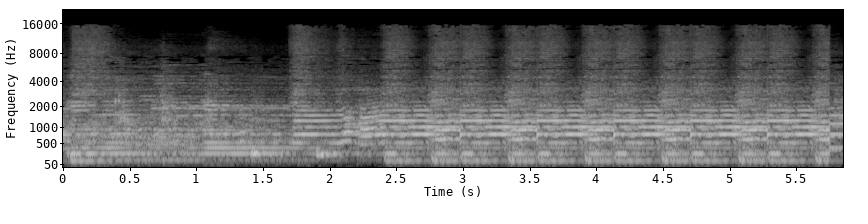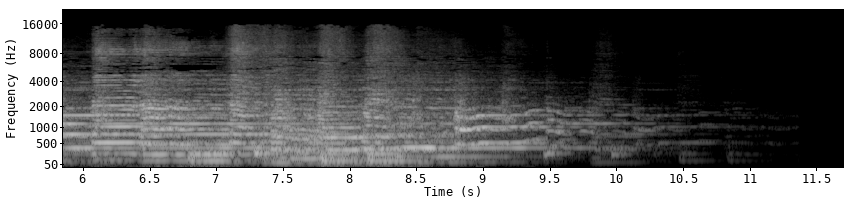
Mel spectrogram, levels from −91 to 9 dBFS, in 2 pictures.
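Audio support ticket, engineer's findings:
Broken-record loop, 2.99–5.76 s: a 0.58 s fragment repeats exactly five times, back to back. The audio for that span is lost. Likely a stalled player, encoder or stream resending its last buffered block. Waveform shows identical repeating blocks; spectrogram shows tiled copies.

Truncation distortion on a fade, 8.95–11.71 s: the fade-out, running from around 9 s to 11.7 s, turns gritty and is worst from 10.2 to 11.71 s. The fade stage keeps 12 bits without dither. Waveform shows square steps; spectrogram shows broadband grain in the tail.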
